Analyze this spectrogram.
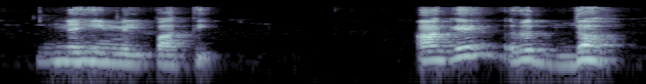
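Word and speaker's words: ऋद्ध: इसको इंग्लिश में स्पेल करना, इस वर्ड का pronunciation. Riddh, RIDDAH, Riddh, Riddh Riddh RIDDAH, Riddh.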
